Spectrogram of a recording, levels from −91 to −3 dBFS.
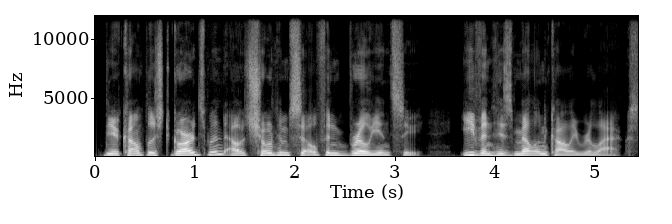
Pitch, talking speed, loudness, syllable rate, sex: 165 Hz, 120 wpm, -18 LUFS, 5.3 syllables/s, male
